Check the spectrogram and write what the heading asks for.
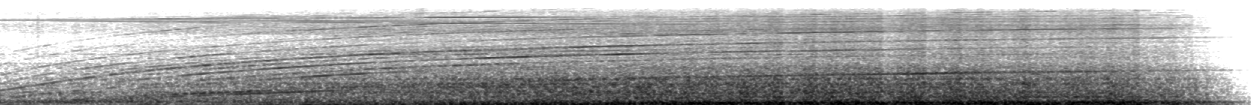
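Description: Intro sound effect: a whine that keeps rising in pitch over a heavy low rumble, growing louder like an engine or turbine spooling up, then cutting off suddenly at the end.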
